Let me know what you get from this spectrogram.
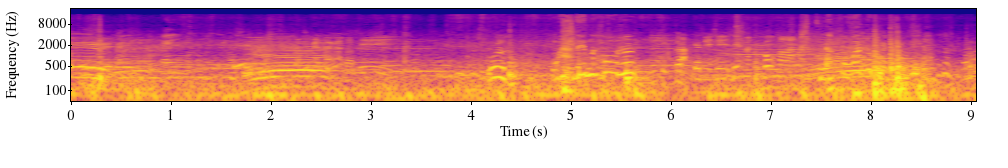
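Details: A cow in Indonesia, unloaded from a truck, goes wild and rolls over: repeated strained, wavering low moos and grunts, mixed with men shouting and talking nearby.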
